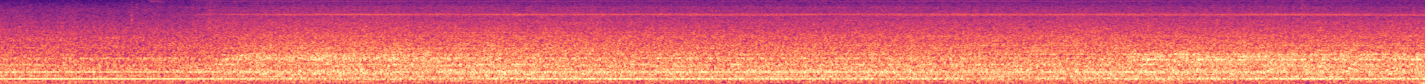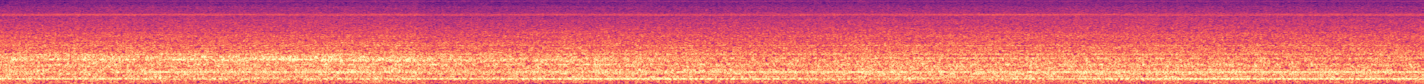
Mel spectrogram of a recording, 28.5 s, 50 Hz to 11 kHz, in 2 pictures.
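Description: MTI RM-1 friction stir welding machine running steadily during a steel butt weld: a continuous mechanical whir with a low hum, and a thin high whine that joins about two seconds in.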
